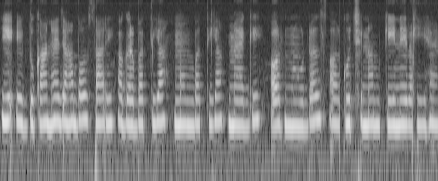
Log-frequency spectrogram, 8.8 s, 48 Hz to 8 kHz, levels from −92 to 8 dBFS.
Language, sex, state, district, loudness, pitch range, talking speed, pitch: Hindi, female, Uttar Pradesh, Hamirpur, -15 LUFS, 235-250 Hz, 115 wpm, 240 Hz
